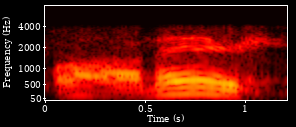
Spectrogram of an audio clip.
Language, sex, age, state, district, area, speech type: Assamese, male, 30-45, Assam, Biswanath, rural, conversation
